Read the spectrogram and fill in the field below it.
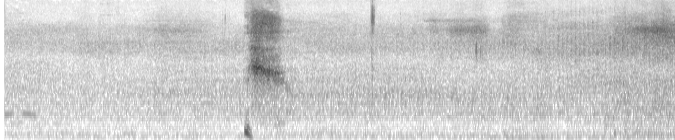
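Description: A tractor engine idles steadily nearby.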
